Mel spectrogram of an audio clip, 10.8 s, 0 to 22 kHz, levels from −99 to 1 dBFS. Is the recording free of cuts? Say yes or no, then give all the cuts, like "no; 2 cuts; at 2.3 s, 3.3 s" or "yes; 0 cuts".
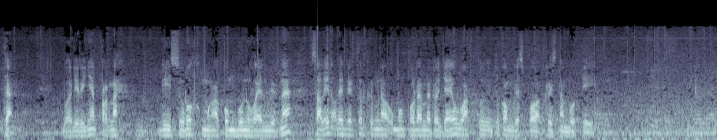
yes; 0 cuts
